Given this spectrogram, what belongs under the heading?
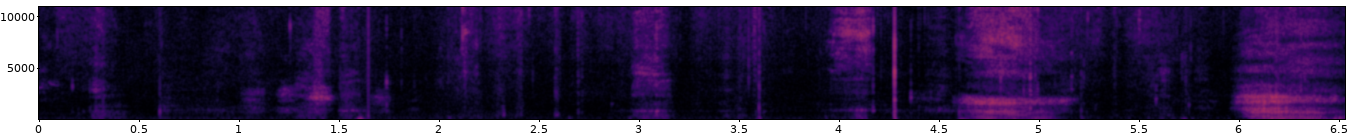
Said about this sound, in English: So he's just being a silly puppy. He's rolling around. He's got his belly up in the air.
